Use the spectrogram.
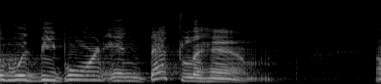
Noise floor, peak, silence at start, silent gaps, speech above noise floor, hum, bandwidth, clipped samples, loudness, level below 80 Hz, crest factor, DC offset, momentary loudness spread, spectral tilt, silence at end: -67 dBFS; -16 dBFS; 0 s; none; 35 dB; none; 12.5 kHz; under 0.1%; -32 LUFS; -72 dBFS; 18 dB; under 0.1%; 12 LU; -6.5 dB/octave; 0 s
